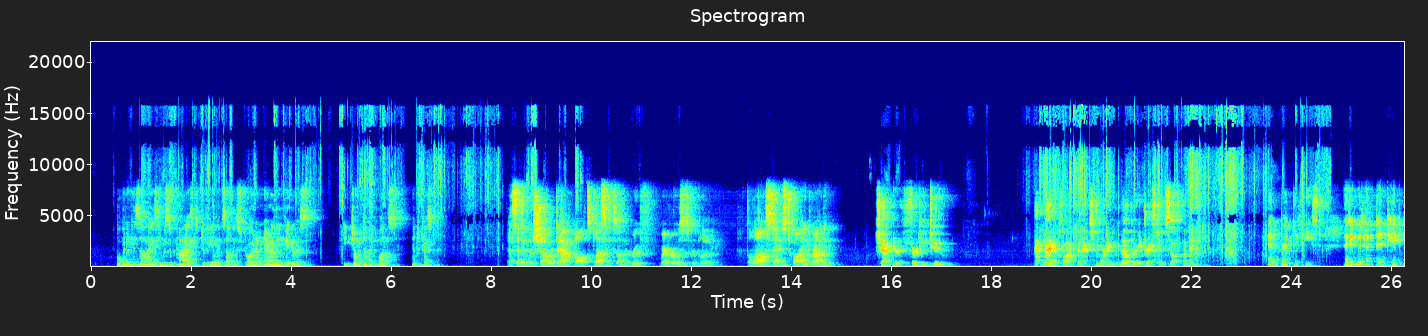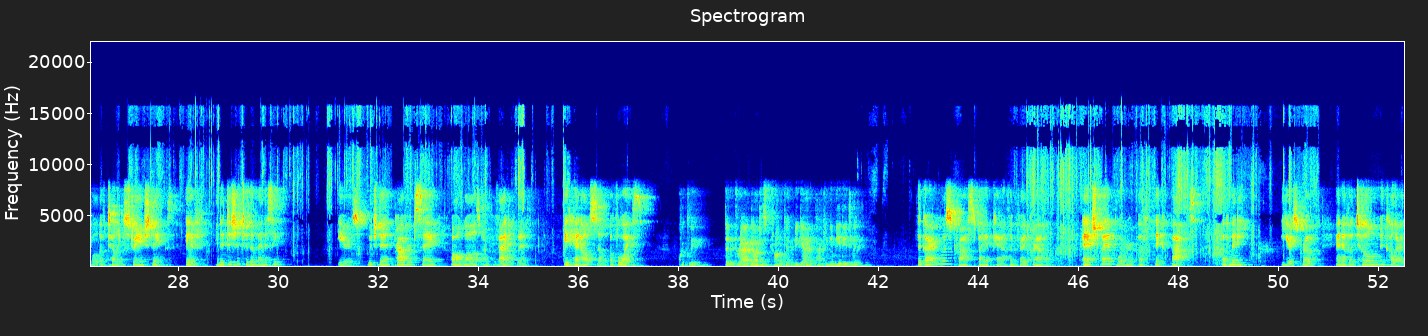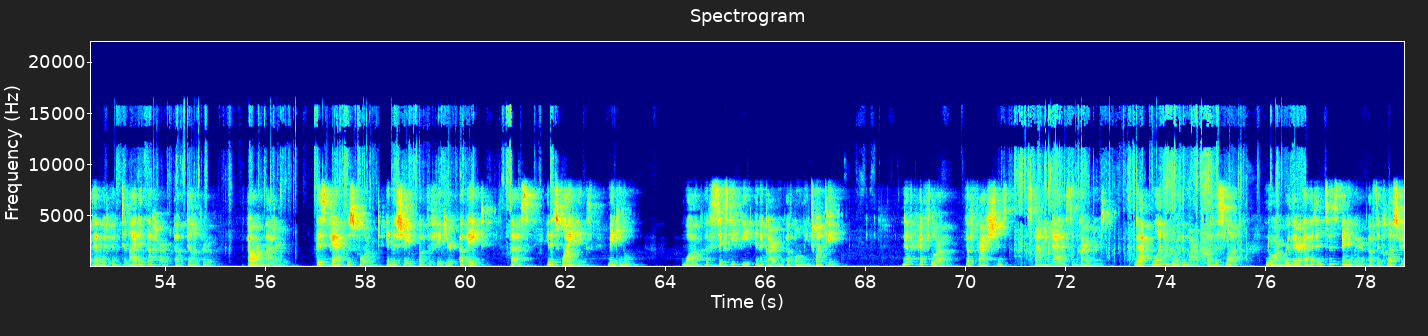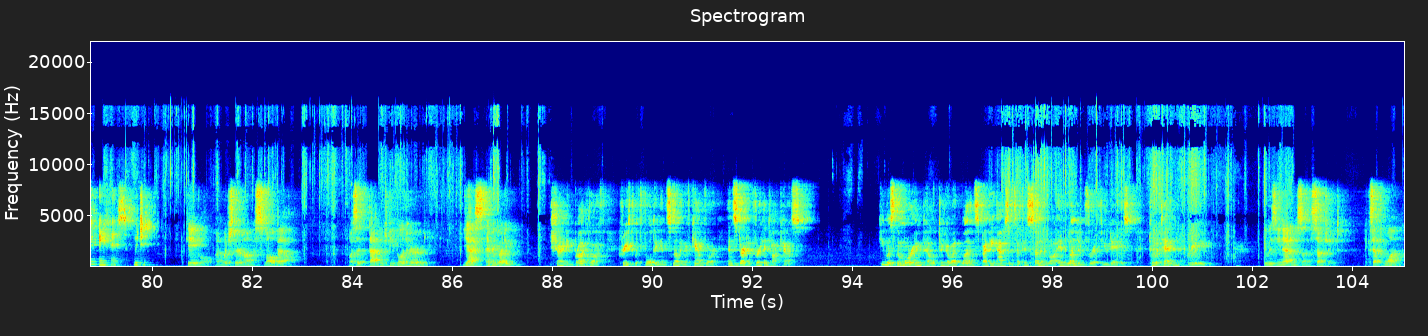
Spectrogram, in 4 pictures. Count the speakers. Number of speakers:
4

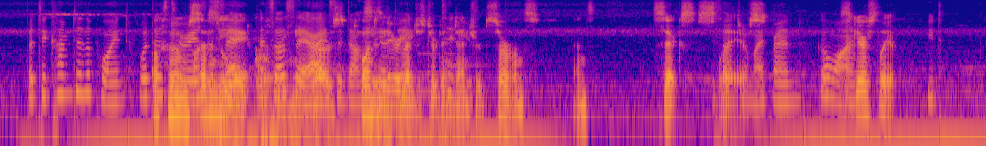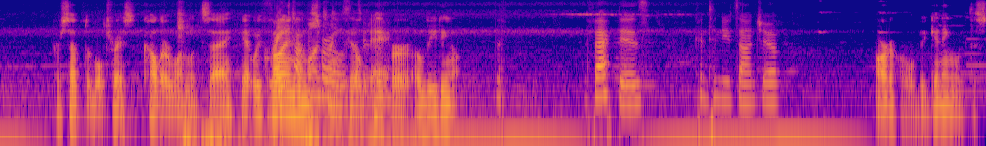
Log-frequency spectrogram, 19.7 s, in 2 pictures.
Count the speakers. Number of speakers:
3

